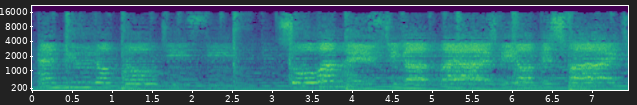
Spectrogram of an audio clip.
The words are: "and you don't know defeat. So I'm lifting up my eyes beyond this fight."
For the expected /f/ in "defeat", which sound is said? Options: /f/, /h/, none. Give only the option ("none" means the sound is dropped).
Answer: none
